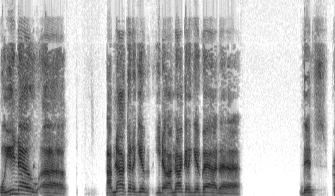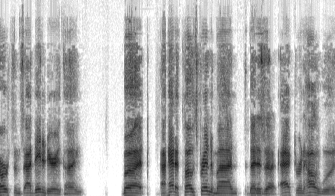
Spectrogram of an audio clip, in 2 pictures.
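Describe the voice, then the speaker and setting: A man's fairly high voice at a fairly slow pace, with long, frequent pauses, very even loudness, ordinary pitch variation and a dry, close sound with no echo. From US South, Georgia. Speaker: talk show host. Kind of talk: casual interview chat. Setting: live-streamed online interview.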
